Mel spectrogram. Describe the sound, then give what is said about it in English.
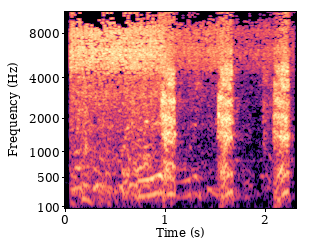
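A capybara gives three short, harsh, breathy barks at a steady pace, mixed with lower grunting and whining sounds. “I found this sound of a capybara online.”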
